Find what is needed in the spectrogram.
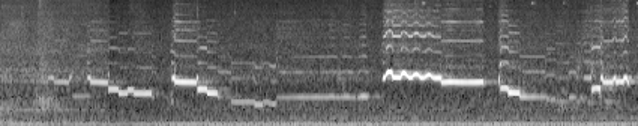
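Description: A flute played solo: a slow melody, one note at a time, starting about a second in, with wavering ornaments on the notes around the middle. A steady low hum runs underneath.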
